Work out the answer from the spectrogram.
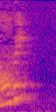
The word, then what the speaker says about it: homem: Mas, ó, preste atenção na pronúncia da palavra homem. Homem. Homem. Vocês ouviram o que som inicial? Da letra O. Muito bem, o som que é representado pela letra O.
